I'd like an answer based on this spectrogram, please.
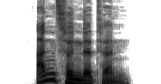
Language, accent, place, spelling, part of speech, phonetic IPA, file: German, Germany, Berlin, anzündeten, verb, [ˈanˌt͡sʏndətn̩], De-anzündeten.ogg
- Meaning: inflection of anzünden: 1. first/third-person plural dependent preterite 2. first/third-person plural dependent subjunctive II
